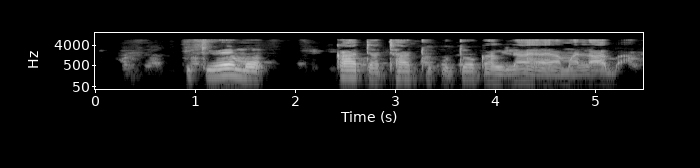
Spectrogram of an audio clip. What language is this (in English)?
Swahili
